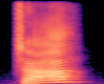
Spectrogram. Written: 眨

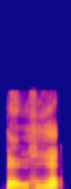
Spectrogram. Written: 饱和

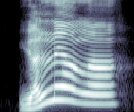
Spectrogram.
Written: yuan2 liang4

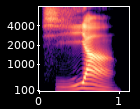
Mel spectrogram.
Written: 夕阳

